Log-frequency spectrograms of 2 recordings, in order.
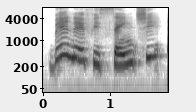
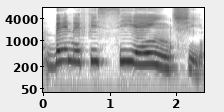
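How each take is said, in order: First: "beneficente" slowly as "be-ne-fi-SEN-te"; pronunciation option. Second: "beneficiente" slowly as "be-ne-fi-si-EN-te"; wrong pronunciation option. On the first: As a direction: end "beneficente" in -SEN-te, no extra i. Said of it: "Como você pronuncia?". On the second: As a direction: add an i before EN in "beneficiente". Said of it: "não beneficiente". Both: Shown as a demonstration.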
